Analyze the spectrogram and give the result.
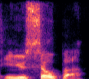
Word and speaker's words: USOPA: which is pronounced USOPA and stands for the United States Olympians and Paralympians Association.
